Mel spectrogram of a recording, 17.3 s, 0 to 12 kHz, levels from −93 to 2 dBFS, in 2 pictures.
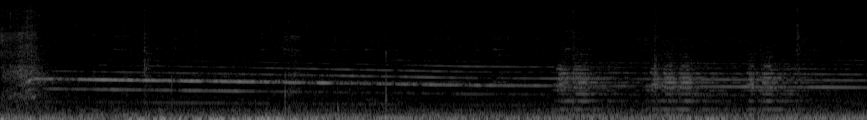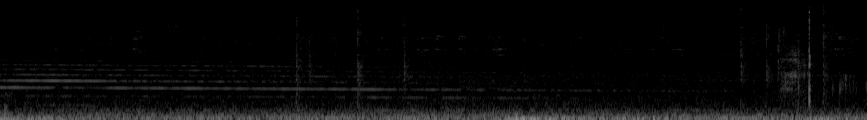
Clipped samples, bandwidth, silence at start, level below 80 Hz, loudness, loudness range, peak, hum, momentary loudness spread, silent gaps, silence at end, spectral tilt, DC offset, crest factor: under 0.1%; 11 kHz; 0 s; -64 dBFS; -64 LUFS; 6 LU; -38 dBFS; none; 7 LU; none; 0 s; -4 dB/octave; under 0.1%; 22 dB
